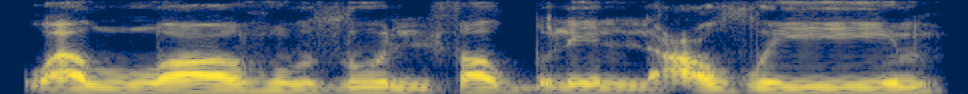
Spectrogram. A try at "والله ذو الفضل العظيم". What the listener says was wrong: والله ذو الفضل العظيم رقق العين أنا أريدك أنك تأخذ نفس وتأتي بلا كل في نفس واحد، هذا أكمل وأجود.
